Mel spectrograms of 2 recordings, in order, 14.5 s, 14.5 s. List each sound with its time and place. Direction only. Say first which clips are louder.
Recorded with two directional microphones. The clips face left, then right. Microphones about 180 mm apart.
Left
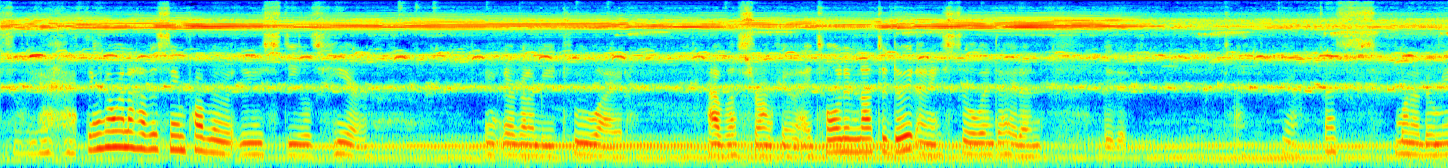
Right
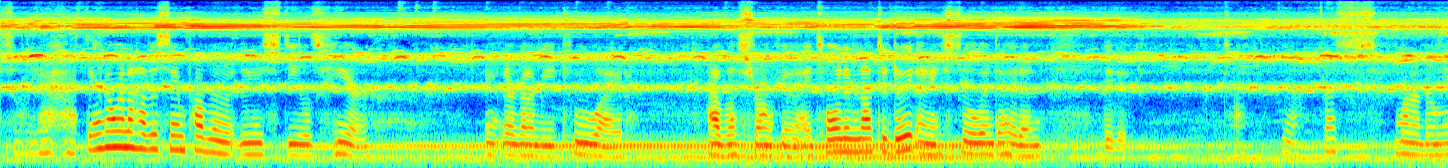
0.3 s speech: left 1 dB; 15° left (ahead or behind)
0.9 s speech: even; 5° left (ahead or behind)
2.0 s speech: even; centre (ahead or behind)
4.8 s speech: even; 5° right (ahead or behind)
10.0 s speech: right 2 dB; 20° right (ahead or behind)
14.0 s speech: left 2 dB; 15° left (ahead or behind)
